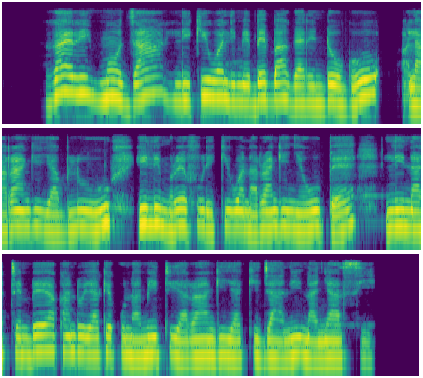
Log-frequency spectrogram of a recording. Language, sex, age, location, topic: Swahili, female, 36-49, Kisii, finance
